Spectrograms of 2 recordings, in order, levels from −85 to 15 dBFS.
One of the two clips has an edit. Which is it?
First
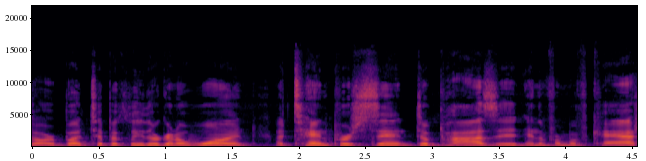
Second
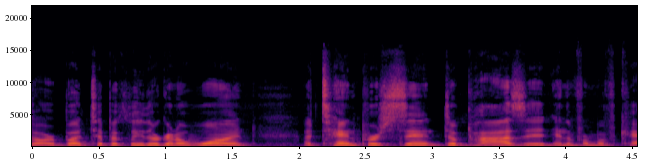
first; 1 cut; at 1.8 s

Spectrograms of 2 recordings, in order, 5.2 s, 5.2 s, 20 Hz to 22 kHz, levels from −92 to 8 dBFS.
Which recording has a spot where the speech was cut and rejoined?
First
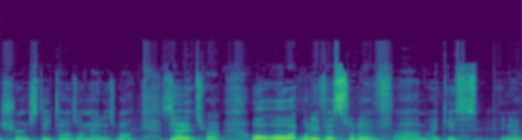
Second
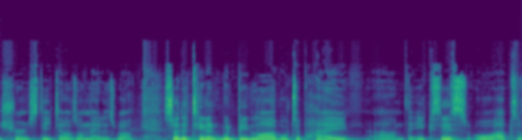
first; 2 cuts; at 1.6 s, 3.0 s

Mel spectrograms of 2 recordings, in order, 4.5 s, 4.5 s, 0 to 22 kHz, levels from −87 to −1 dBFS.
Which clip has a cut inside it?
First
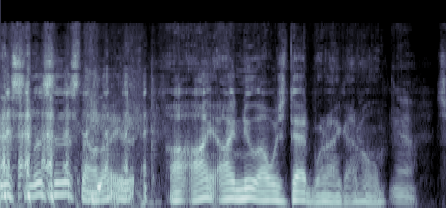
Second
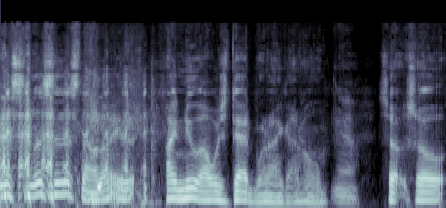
second; 1 cut; at 1.7 s

